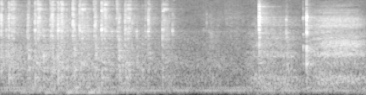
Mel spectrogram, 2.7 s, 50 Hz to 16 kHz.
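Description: A restored mint-condition Singer 66 Centennial Edition sewing machine stitches through fabric with a steady, close mechanical whir, and two sharp clicks stand out near the end.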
